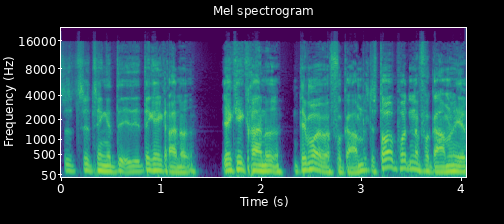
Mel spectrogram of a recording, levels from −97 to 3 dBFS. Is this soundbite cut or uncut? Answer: uncut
